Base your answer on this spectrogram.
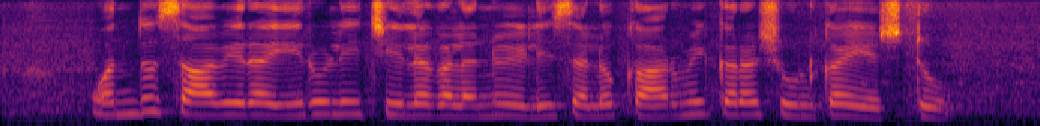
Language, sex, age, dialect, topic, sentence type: Kannada, female, 51-55, Mysore Kannada, agriculture, question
